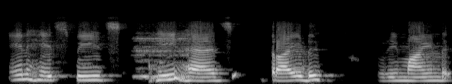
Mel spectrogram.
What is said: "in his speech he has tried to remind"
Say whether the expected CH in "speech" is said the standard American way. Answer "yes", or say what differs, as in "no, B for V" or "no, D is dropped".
no, S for CH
